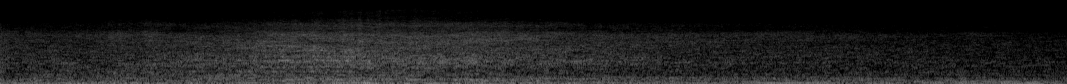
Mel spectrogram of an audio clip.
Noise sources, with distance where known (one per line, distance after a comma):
medium-sounding engine, near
